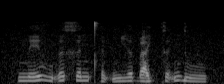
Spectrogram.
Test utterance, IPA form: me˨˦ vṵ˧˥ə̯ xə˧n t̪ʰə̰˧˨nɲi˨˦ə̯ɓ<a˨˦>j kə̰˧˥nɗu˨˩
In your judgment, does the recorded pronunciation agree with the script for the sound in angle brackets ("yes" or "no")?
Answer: yes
